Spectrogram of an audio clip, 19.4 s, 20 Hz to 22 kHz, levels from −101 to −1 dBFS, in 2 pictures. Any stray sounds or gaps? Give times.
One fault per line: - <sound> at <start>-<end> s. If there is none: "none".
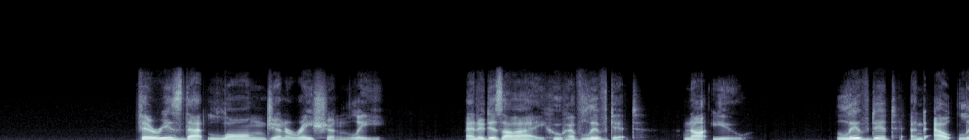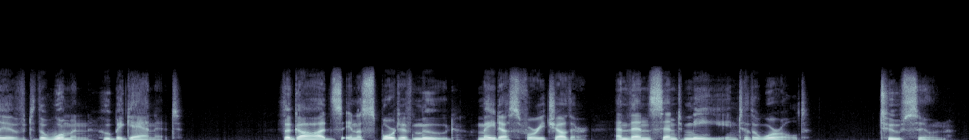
none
